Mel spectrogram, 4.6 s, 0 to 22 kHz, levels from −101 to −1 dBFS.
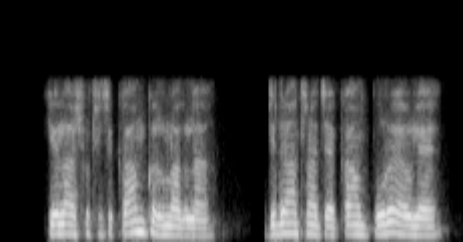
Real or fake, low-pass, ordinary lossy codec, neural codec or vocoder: real; 5.4 kHz; Opus, 16 kbps; none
